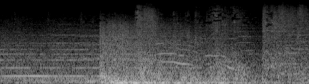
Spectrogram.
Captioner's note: explosion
